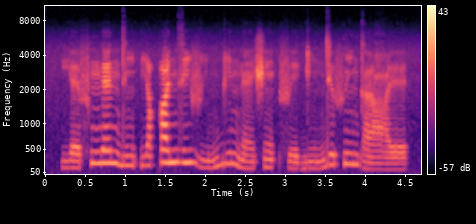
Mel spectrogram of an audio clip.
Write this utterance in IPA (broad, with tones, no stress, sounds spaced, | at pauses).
j ɛ˩ f ŋ ɛ˥ n d ĩ˧ ʔ i˧ qʷ i˥ n z i˥ v i˩ m b i˥ n ɛ̃˩ ʃ ẽ˧ ʔ f e˩ ɡ ĩ˩ n d ʏ˥ f ĩ˥ ɡ a˩ ʕ ɛ˩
